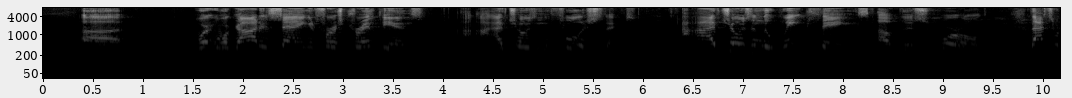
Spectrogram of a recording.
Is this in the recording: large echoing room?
yes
